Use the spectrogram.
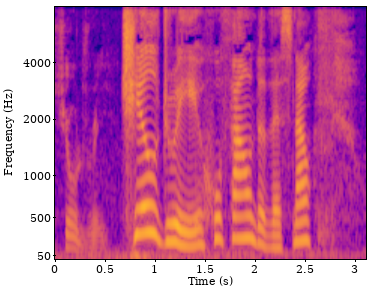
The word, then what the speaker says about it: Childre: It was Doc Childre or Childre? It's pronounced Childre.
